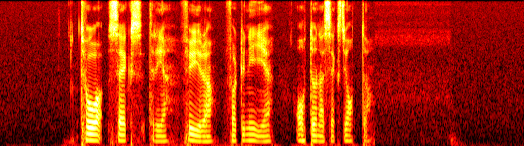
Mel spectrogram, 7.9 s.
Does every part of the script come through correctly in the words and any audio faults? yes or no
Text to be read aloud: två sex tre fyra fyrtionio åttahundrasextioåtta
yes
